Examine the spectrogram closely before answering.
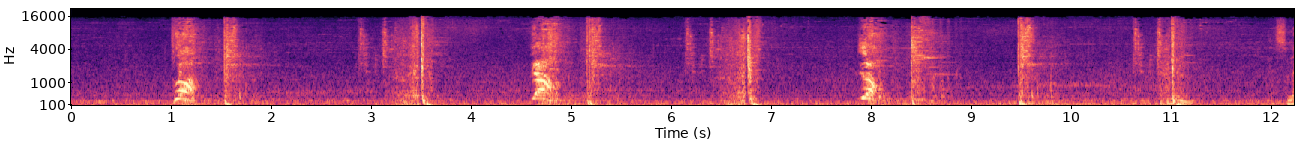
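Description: An axe whooshes sharply through the air, again and again.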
